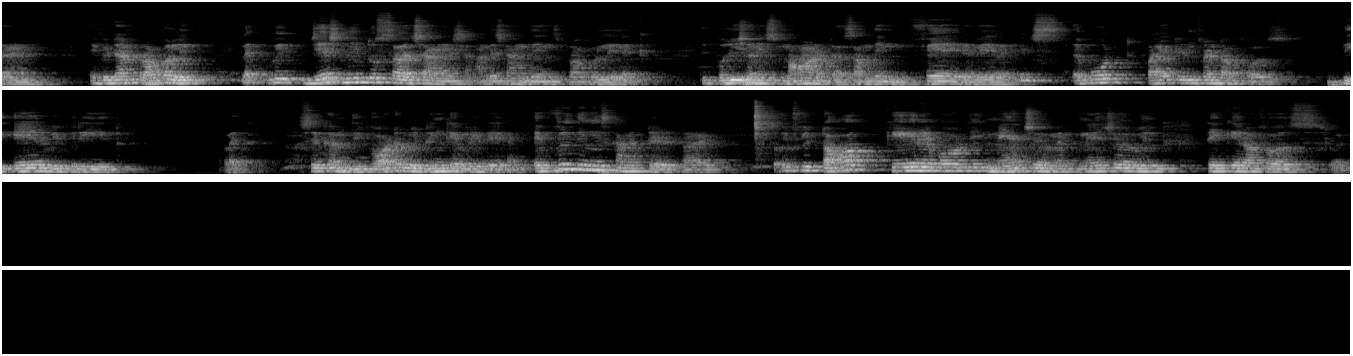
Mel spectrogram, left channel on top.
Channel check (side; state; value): right; silent; digital silence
